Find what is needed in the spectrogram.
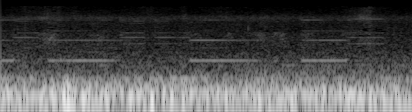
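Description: A metal detector's electronic beeps: about three short beeps at one steady pitch, with a low rumble underneath.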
